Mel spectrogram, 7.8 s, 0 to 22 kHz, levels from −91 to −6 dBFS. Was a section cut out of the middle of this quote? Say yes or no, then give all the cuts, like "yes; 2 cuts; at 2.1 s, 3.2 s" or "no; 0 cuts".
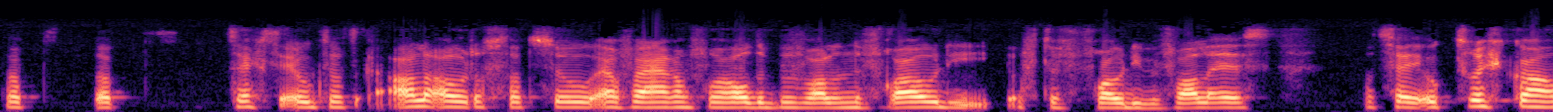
yes; 1 cut; at 5.0 s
